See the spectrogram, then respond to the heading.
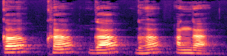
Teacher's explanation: क ख ग का यह कंठ से उच्चारित होते हैं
